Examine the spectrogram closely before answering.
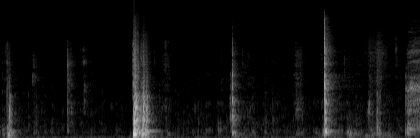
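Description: A series of short, separate knocks and thumps, about half a dozen, the loudest a heavy thump about one and a half seconds in.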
